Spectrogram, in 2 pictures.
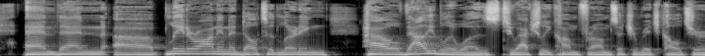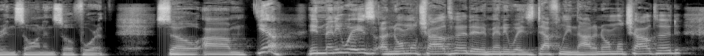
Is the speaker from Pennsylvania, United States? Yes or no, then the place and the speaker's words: no; Bronx, New York, United States; So grew up in the Bronx, had immigrant parents that migrated from India in 1968.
